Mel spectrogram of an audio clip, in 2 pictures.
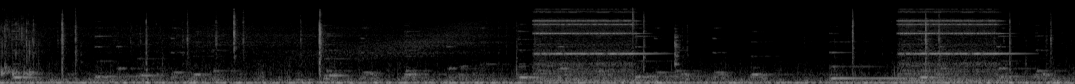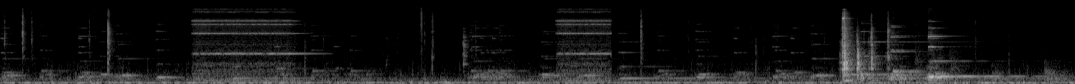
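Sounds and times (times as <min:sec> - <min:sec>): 
steady hum: 0:00.0 - 0:21.4
electric telephone bell ringing: 0:05.3 - 0:06.6, 0:09.0 - 0:10.3, 0:12.7 - 0:13.9, 0:16.3 - 0:16.9.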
